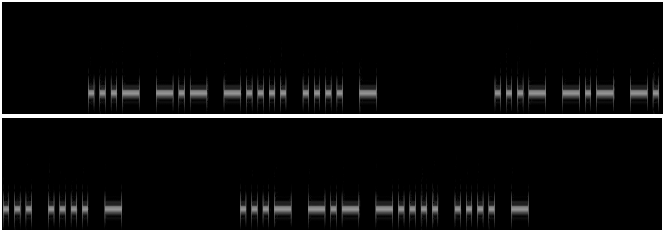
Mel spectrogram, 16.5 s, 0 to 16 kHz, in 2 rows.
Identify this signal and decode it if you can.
Morse code, heard as a keyed tone, about 17 wpm, 700 Hz. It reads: VK6HT VK6HT VK6HT
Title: DXCC-100 Call Signs - 5 Characters - Repeated 3x - 17wpm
